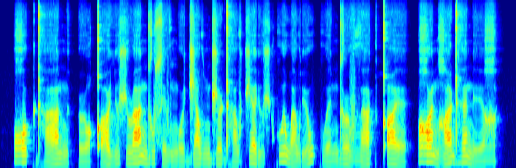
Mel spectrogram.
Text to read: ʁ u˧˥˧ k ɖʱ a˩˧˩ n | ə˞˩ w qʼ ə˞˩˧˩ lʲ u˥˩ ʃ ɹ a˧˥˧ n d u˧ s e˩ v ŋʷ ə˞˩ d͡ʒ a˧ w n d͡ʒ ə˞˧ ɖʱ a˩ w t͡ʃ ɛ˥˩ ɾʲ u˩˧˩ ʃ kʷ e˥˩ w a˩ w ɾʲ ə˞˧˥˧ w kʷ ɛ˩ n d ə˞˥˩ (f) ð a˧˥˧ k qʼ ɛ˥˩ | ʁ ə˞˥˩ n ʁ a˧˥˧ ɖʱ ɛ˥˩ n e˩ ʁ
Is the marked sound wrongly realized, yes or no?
yes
